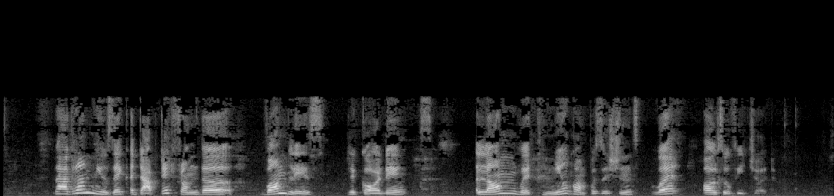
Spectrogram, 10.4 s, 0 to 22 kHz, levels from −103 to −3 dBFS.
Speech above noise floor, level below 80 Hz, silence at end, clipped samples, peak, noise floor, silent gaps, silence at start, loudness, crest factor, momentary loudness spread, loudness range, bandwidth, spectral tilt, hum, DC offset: 44 dB; -76 dBFS; 0.85 s; under 0.1%; -10 dBFS; -73 dBFS; none; 0.7 s; -29 LUFS; 20 dB; 16 LU; 5 LU; 11.5 kHz; -2 dB/octave; none; under 0.1%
